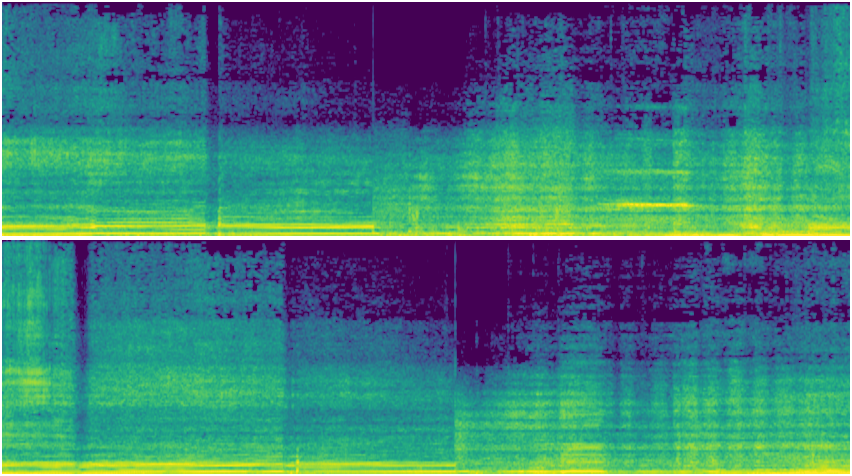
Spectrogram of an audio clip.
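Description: Rally car engines rev hard and shift down through a hairpin bend.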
